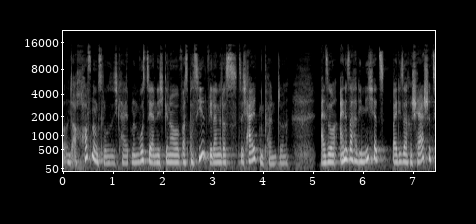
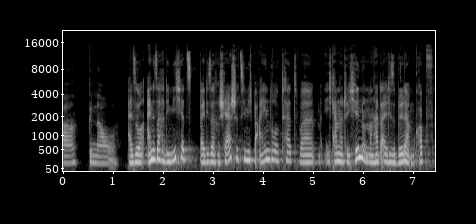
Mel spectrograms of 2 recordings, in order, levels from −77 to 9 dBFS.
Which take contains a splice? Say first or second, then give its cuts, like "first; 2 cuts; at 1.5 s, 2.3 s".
first; 1 cut; at 5.0 s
